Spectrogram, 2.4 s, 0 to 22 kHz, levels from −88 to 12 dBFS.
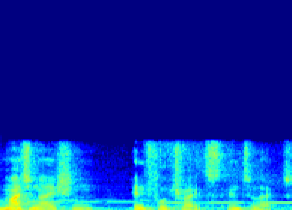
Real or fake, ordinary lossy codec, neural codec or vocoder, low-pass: real; AAC, 32 kbps; none; 7.2 kHz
